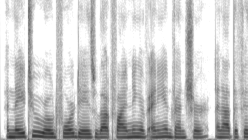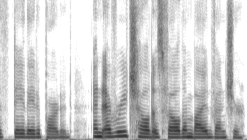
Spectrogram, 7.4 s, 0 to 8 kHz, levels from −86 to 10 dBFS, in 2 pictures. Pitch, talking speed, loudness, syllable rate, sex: 195 Hz, 210 wpm, -16 LUFS, 5.7 syllables/s, female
